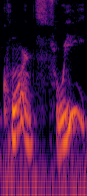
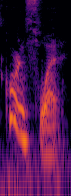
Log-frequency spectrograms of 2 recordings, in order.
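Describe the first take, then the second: First: The last syllable sounds like 'sweet'. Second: The last syllable sounds like 'sweat'. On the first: The speaker calls it wrong. "Is it corn sweet? No" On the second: The speaker calls it right. "it's corn sweat"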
